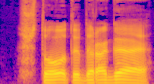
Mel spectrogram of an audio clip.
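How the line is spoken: Glum protest. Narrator (Russian): уныло запротестовал супруг

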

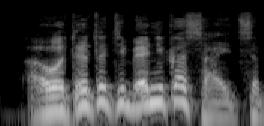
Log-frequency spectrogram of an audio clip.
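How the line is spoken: Sharp shout. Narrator (Russian): прикрикнул на меня Виталик

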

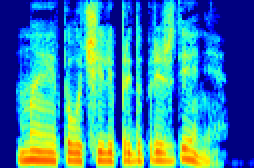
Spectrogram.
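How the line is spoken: Soft. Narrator (Russian): сказала Цзянь по-прежнему мягко

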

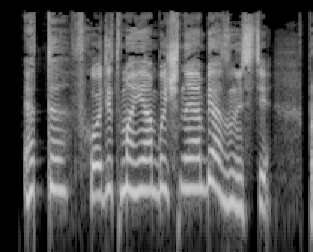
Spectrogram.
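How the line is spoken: Shrill shriek. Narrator (Russian): пронзительно взвизгнула Шерилл Босток

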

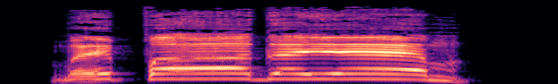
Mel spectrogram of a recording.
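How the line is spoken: Shouted in barbarian dialect. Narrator (Russian): прокричал на восточном варварском диалекте кто-то из вертунов

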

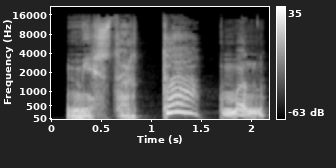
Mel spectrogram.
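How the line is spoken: Exclaiming. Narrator (Russian): воскликнула Рэйчел

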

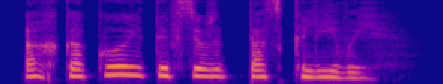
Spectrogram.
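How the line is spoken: Sighing. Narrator (Russian): вздохнула Ко

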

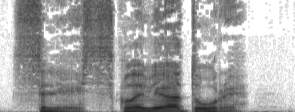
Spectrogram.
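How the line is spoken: Through gritted teeth. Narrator (Russian): процедил я сквозь зубы

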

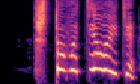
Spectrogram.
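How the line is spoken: Shrieking. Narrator (Russian): визжала Тосси

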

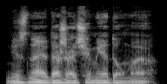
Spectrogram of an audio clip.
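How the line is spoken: Grumpy grumble. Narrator (Russian): сварливо пробурчал Уно

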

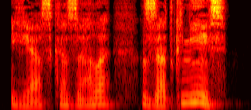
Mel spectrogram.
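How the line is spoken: Shrieking, losing composure. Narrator (Russian): Теряя самообладание, взвизгнула Эйжел

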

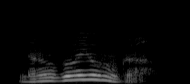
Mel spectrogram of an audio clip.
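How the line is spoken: Mumbled. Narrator (Russian): пробормотала она

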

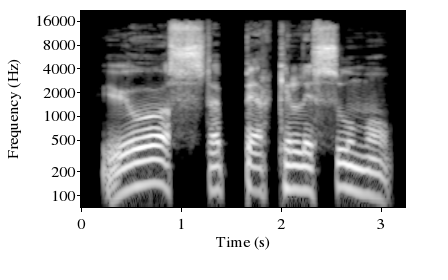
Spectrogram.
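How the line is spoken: Through gritted teeth. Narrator (Russian): процедил он наконец

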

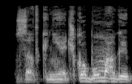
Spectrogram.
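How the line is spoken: Whispered. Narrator (Russian): прошептал Адама

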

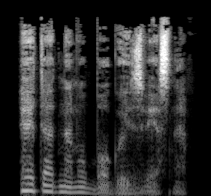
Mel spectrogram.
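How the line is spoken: Sighing. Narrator (Russian): вздохнул я

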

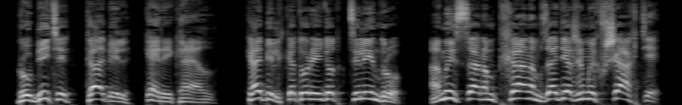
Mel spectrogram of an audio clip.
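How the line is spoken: Shouted while running. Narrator (Russian): крикнув на ходу

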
